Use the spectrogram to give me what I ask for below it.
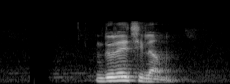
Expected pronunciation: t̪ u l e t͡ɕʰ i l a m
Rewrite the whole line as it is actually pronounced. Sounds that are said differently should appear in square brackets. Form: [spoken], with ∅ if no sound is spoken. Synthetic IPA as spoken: [d̪] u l e t͡ɕʰ i l a m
